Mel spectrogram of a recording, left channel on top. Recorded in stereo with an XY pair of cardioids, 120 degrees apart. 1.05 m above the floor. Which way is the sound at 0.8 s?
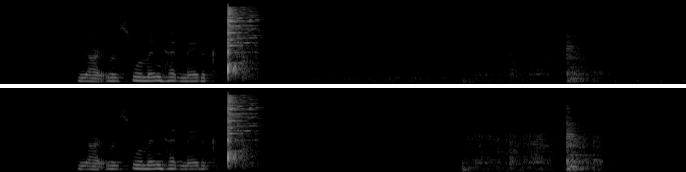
5° left.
